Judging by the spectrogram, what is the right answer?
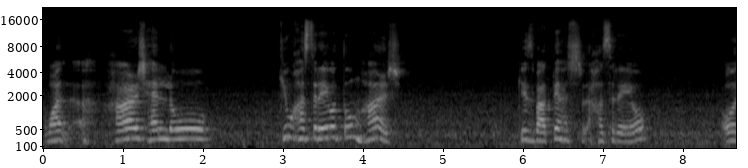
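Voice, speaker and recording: A woman hosting a live stream, talking slowly and unhurriedly as she answers her viewers. She reads out their messages and breaks into exclamations. A faint hiss of noise sits underneath. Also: medium pitch. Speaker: livestream host.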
